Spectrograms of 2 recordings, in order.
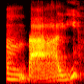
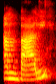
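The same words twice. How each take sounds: First: Ambali drawn out slowly and low, each syllable spelled out; slow careful pronunciation. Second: Said in the usual way. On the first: Shown as a demonstration. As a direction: sound out Ambali slowly and deliberately. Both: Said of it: "What's your surname".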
